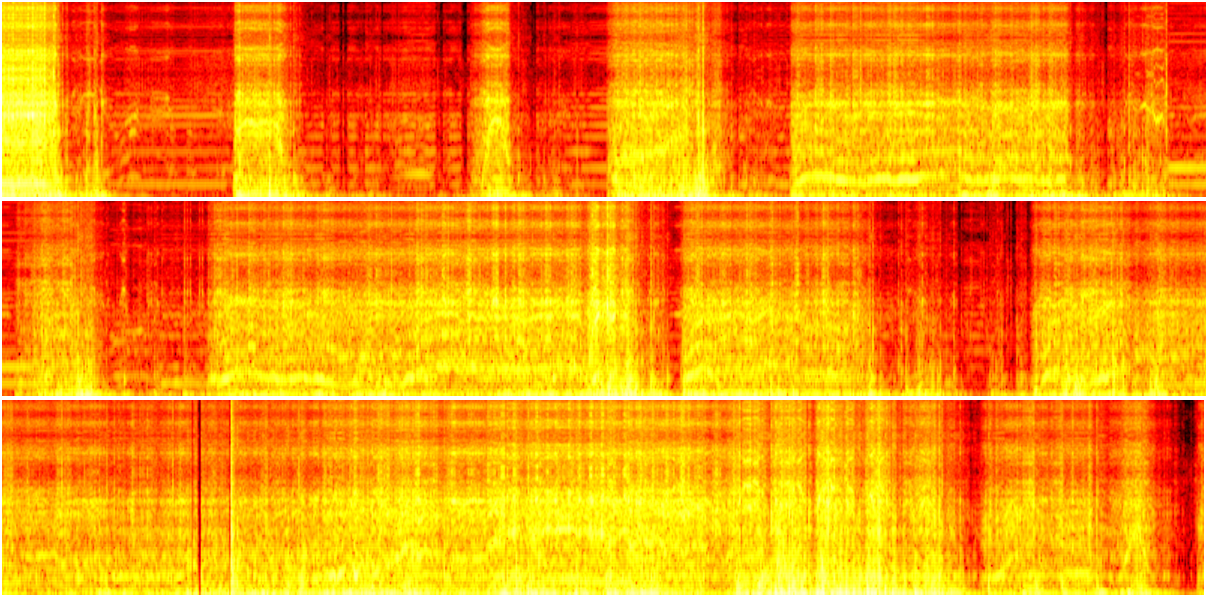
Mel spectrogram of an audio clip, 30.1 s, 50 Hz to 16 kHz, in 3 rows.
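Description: Dual Holmes Hobbies 35-turn hand-wound brushed electric motors and drivetrain of an RC rock crawler whining in short stop-start throttle bursts, then running more continuously as it crawls. People's voices are in the background.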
